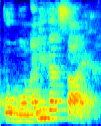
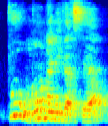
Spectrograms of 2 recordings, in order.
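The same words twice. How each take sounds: First: "anniversaire" ending in a gliding sa-ère; Québécois diphthong. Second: Said in the usual way. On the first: Shown as a demonstration. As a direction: glide the end of "anniversaire" into ah-eh. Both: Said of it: "c'est A E".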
